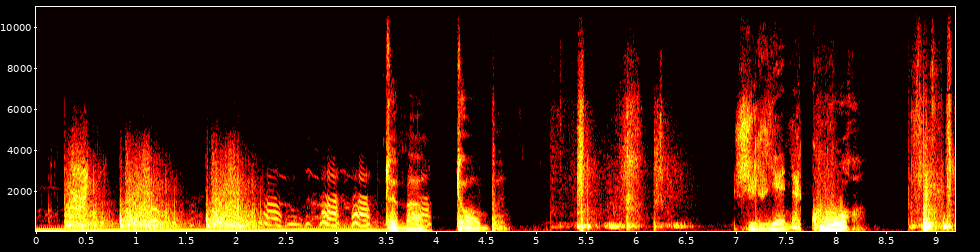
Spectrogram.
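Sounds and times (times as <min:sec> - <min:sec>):
rifle shots in a courtyard: 0:00.3 - 0:02.3
laughter: 0:01.0 - 0:04.0
speech: 0:03.0 - 0:04.8, 0:07.0 - 0:09.0.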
